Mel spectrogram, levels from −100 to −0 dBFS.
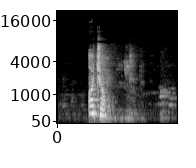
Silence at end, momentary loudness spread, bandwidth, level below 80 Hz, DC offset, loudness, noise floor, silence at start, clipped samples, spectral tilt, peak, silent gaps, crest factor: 1 s; 26 LU; 9.2 kHz; -62 dBFS; under 0.1%; -17 LUFS; -65 dBFS; 0.65 s; under 0.1%; -4 dB/octave; -2 dBFS; none; 20 dB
